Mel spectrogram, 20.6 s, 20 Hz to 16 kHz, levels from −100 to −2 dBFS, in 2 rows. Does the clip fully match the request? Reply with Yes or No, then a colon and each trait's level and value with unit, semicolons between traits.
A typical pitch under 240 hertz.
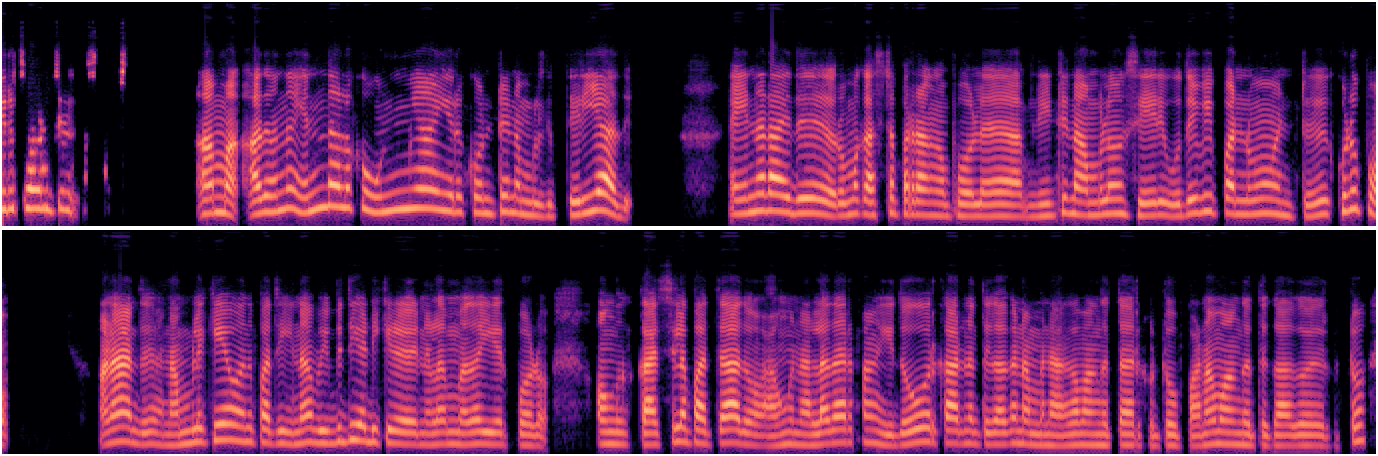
Yes: high, 205 Hz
